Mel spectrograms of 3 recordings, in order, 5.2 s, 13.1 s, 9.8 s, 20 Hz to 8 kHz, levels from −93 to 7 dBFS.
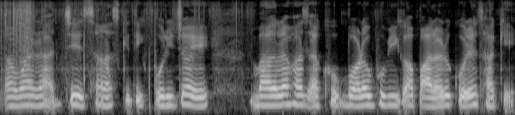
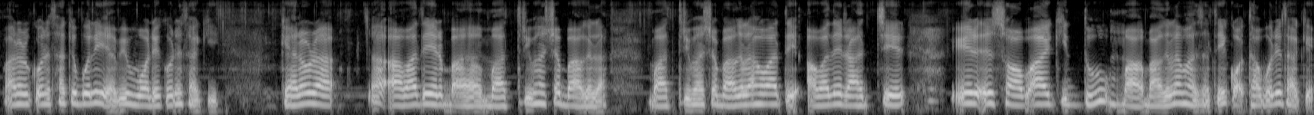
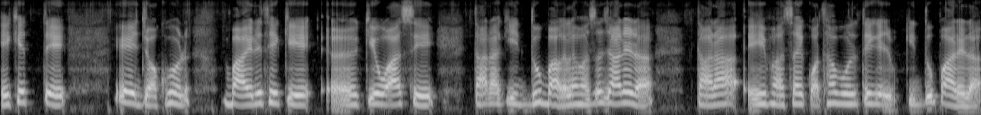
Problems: constant background noise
